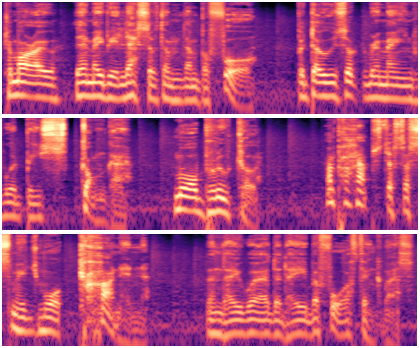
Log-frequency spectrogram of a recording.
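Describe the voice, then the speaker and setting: A man's voice: lowish voice, sing-song, measured pace, a little mellow, soft background music. A man narrating a comedic fantasy story in a mock-epic, dramatic storytelling manner.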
